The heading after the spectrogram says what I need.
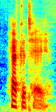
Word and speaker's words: Hecate: or a cat tea the H being silent or not but still putting the emphasis on that middle syllable Hecate it just seemed to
